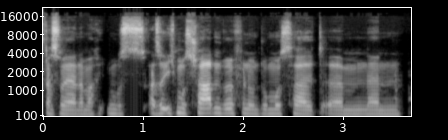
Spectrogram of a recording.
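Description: Höher klingender Mann, laut denkender Rollenspieler. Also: male voice, a little high, flat delivery, brisk, clean tone, no room sound, studio quality. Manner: thinking aloud, mixing in English game terms. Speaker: tabletop game player. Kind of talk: casual game-table chat.

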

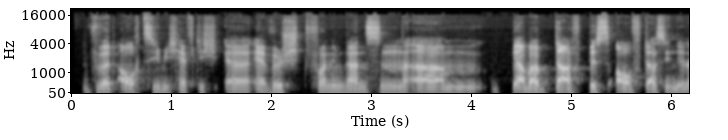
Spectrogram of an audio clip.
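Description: A man with a fairly low voice acts as game master in a tabletop role-playing session. He narrates casually and searches for his words, in a very dry, close-sounding space. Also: smooth, no echo.

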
